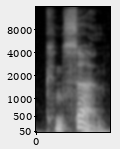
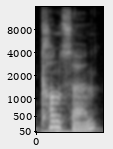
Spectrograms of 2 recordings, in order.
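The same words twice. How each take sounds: First: "concern" as con-CERN; stress on second syllable. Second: "concern" wrongly as CON-cern; stress on first syllable. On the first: Teacher gives the correct noun, stress on CERN. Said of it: "we say". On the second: Teacher shows what we don't say, stress on CON. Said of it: "we don't say". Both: Shown as a demonstration.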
